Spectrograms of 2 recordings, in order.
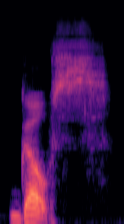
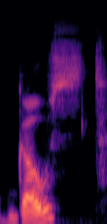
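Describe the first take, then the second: First: "ghosts" said "ghoss", t dropped and the s stretched; long s. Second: "ghost" said slowly with the final t; slow, careful "ghost"; singular ghost. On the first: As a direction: slowly stretch the s at the end of "ghosts". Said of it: "alargar un poco el sonido de la S". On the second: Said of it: "En singular sería". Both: Shown as a demonstration.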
